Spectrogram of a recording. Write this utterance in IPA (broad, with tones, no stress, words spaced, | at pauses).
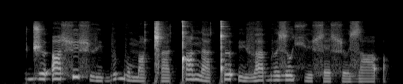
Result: d͡ʒɵ˥ʔɑ˥ ɬy˥ɬvy˩ bɵ˥bo˩ mɑ˩ǁa˩ǃɑ˥ na˩ǃɵ˥ʔy˩ va˥bɵ˥zo˥ çy˩ɬɛ˩ ɬɵ˩ zɑ˩ʔ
